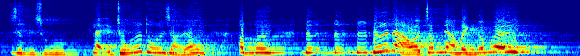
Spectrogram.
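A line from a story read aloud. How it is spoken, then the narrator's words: Panicked shriek. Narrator (Vietnamese): bà rú lên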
